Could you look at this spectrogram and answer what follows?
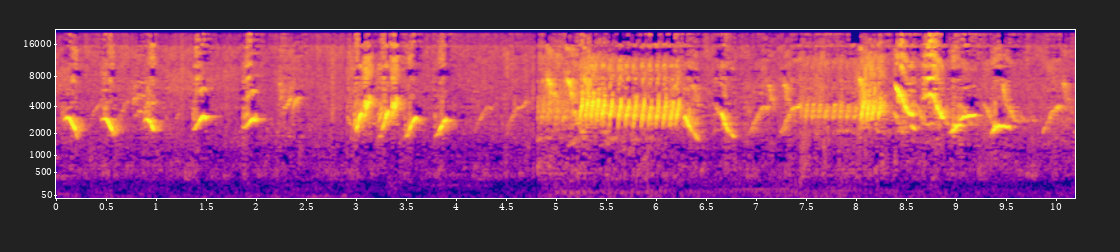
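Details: Greater green leafbird singing, played to make other birds sing: varied rising and falling whistled notes in short bursts, with a buzzy rapid trill in the middle, loud and continuous.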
